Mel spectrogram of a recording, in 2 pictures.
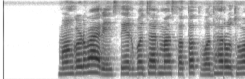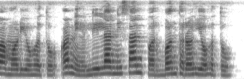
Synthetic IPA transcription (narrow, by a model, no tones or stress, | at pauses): məŋɡəɭʋaɾeseɾbəd͡ʒaɾmãsət̪ət̪ʋəd̪ʱaɾod͡ʒoʋaməɭjoɦət̪oʔənelilanisanpəɾbənd̪ʱɾəɦjoɦət̪o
